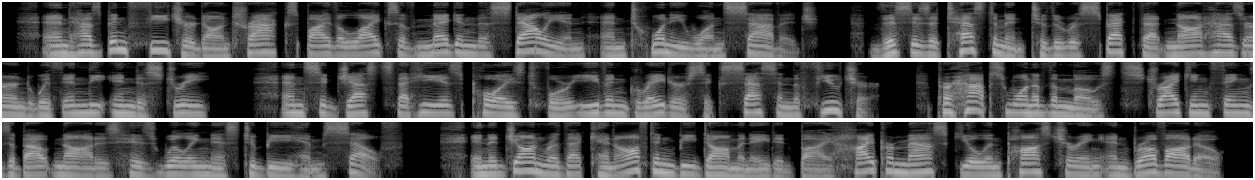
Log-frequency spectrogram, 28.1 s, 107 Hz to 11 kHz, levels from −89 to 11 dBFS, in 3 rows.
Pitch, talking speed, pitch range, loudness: 145 Hz, 155 wpm, 130-165 Hz, -26 LUFS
